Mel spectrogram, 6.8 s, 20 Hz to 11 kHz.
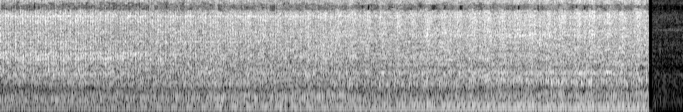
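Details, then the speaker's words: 1953 Mack A40 with a swapped 24-valve 5.9 Cummins diesel (ex-school bus) idles steadily on restart with a deep, even rumble and no knocks or misses. Normal idle; air pressure quickly builds to 60 psi, but oil pressure is unknown. "see how she knows on the restart that ain't bad does the throttle work sweet"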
